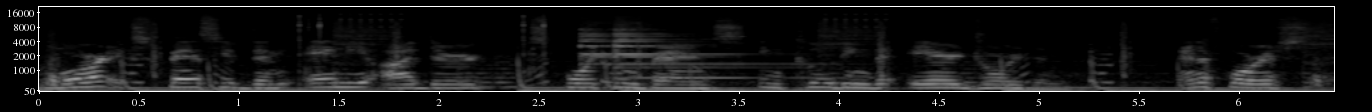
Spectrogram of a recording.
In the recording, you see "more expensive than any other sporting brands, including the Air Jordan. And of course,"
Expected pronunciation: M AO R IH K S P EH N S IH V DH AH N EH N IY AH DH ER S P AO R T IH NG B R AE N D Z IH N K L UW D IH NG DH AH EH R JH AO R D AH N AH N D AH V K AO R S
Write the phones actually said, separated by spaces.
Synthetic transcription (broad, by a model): M AO R IH K S P EH N S IH V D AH N EH N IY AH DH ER S P AO R T IH NG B AE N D S IH N K L UW D IH NG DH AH EH R JH AO R D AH N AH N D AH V K AO R S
